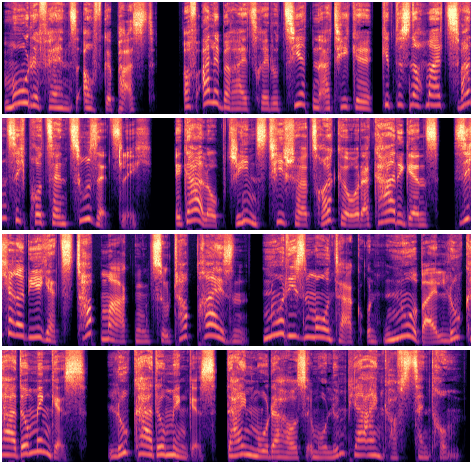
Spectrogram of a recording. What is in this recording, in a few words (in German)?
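advert, Dynamisch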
